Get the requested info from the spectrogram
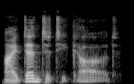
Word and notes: identity card: British English

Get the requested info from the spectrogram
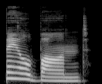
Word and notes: bail bond: American English

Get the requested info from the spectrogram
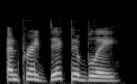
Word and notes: unpredictably: British English

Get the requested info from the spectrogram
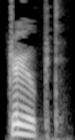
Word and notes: drooped: British English

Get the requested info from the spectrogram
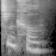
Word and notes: tinkle: British English

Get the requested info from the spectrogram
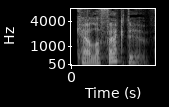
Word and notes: calefactive: British English

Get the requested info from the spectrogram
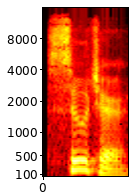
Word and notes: suitor: American English

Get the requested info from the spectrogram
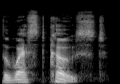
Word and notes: west coast: British English

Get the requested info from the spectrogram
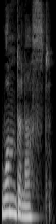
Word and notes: wanderlust: British English

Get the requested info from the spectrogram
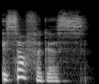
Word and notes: oesophagus: British English

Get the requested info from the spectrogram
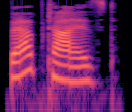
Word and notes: baptised: British English

